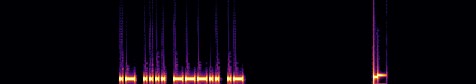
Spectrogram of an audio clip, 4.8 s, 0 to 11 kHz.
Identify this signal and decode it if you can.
Morse code, heard as a keyed tone, about 40 wpm, 700 Hz. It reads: AH8A
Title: USA Call Signs - 4 Characters - 3x Character Spacing - 40wpm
